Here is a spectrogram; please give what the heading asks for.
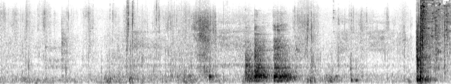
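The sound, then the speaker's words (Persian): Glass being broken: one loud, bright shattering burst near the end, after softer scuffing and knocking sounds. “مجبور بودی شیشه رو بشکنی؟”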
